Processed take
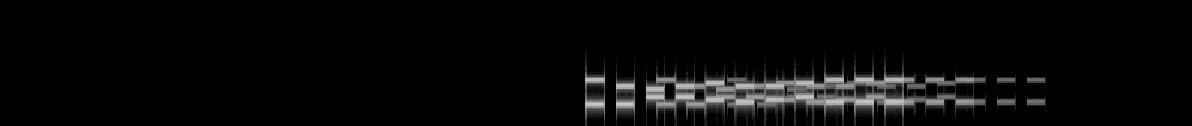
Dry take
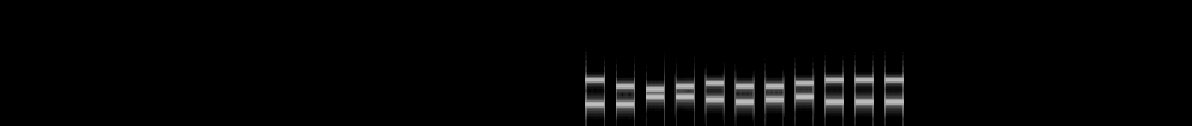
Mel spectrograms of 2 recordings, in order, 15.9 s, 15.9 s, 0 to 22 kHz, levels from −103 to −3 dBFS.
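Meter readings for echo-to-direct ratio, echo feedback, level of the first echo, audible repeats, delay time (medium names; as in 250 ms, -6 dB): -15.0 dB, 16%, -15.0 dB, 2, 943 ms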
